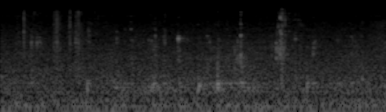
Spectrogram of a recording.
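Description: Faint biting and chewing of an oven-baked chicken wing, with scattered small clicks and crackles as the meat and skin are bitten and chewed.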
